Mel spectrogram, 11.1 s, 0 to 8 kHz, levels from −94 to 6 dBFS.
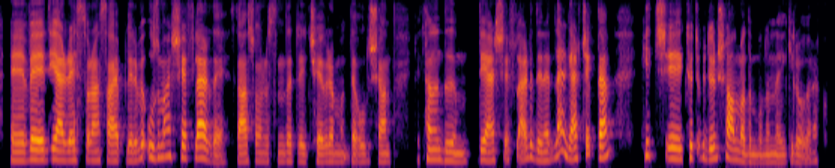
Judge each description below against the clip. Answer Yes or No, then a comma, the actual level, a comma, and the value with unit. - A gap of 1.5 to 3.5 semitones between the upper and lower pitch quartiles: No, average, 4.4 semitones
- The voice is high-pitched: No, medium, 155 Hz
